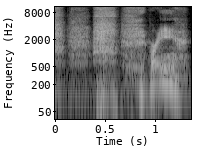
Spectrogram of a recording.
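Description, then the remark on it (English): Someone imitates heavy panting up close: a couple of rough, breathy huffs, then a longer voiced gasp that rises and falls, loud and alone. “You see Papa scrambles in from under the door, panting.”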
